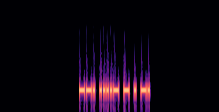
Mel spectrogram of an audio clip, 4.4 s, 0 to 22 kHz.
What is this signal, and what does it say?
Morse code, heard as a keyed tone, about 36 wpm, 700 Hz. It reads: G4TEN
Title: DXCC-100 Call Signs - 5 Characters - Repeated 2x - 35wpm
